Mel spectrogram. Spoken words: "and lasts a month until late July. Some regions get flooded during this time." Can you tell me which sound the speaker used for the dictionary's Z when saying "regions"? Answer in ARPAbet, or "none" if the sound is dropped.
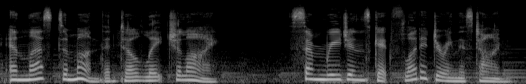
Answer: Z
